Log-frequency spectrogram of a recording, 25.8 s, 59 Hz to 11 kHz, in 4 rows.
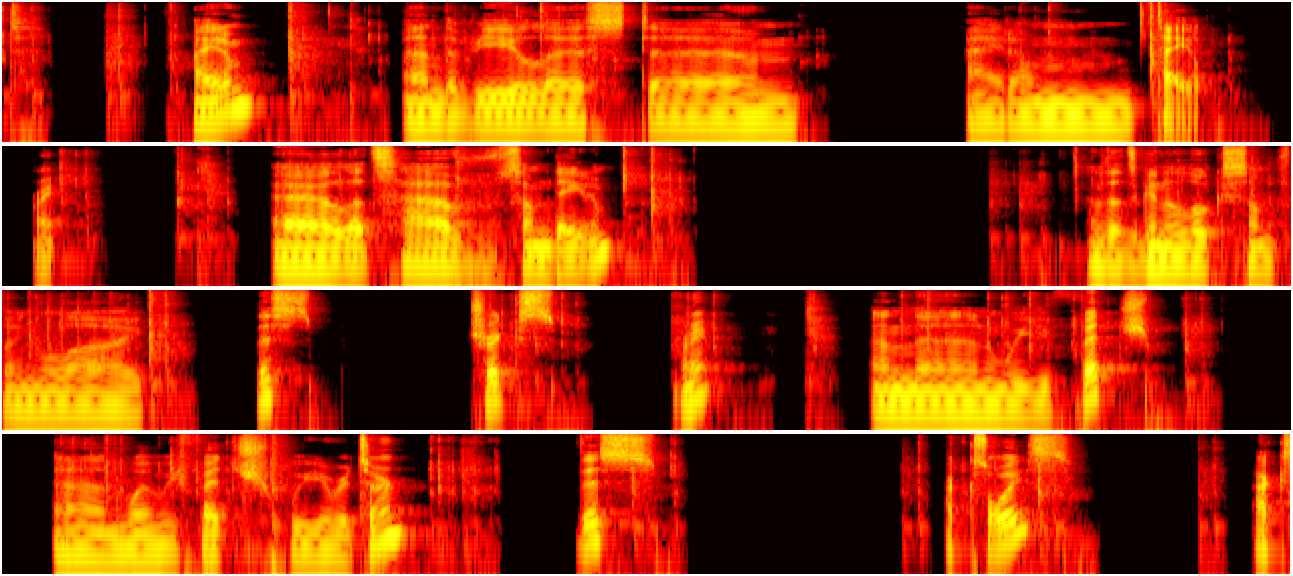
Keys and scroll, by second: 0.5 Return, 7.0 ctrl+alt+shift+l, 25.2 ctrl+BackSpace.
